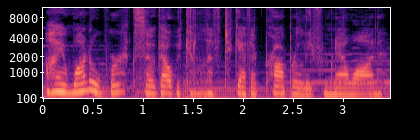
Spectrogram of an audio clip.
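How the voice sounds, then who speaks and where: A woman's voice: mid-range voice, brisk, over loud music, natural voice. A woman playing a timid, apologetic young mother in a manga dub, hesitant and humble. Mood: meek, hesitant. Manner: hesitant, meek.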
